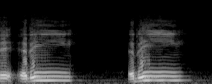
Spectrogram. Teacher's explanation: لما بتقول أنت ري ري ما في تضيق ولا في تفخيم، بخلاف را را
